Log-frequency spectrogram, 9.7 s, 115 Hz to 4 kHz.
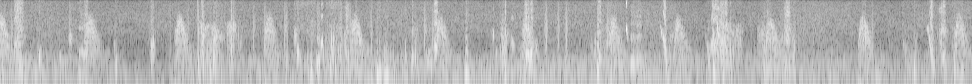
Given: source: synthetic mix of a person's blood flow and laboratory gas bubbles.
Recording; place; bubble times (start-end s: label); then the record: Doppler ultrasound of blood flow; subclavian vein
0.00-0.49 s: bubbles
0.68-0.89 s: bubbles
1.13-1.20 s: bubbles
1.48-1.57 s: bubbles
1.97-2.42 s: bubbles
2.94-3.52 s: bubbles
3.74-3.98 s: bubbles
4.04-4.48 s: bubbles
4.62-4.73 s: bubbles
4.91-5.38 s: bubbles
5.90-6.44 s: bubbles
6.58-6.74 s: bubbles
7.05-7.44 s: bubbles
7.56-7.97 s: bubbles
8.62-8.70 s: bubbles
9.02-9.20 s: bubbles
9.25-9.48 s: bubbles
9.51-9.64 s: bubbles
From the record:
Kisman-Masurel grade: 243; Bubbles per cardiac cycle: several, 3 to 8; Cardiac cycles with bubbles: 100%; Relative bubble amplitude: loud (0.450 to 0.775); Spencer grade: 3 (all of the cardiac periods contain showers or single bubble signals, but not dominating or overriding the cardiac motion signals); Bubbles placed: anywhere in the cardiac cycle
